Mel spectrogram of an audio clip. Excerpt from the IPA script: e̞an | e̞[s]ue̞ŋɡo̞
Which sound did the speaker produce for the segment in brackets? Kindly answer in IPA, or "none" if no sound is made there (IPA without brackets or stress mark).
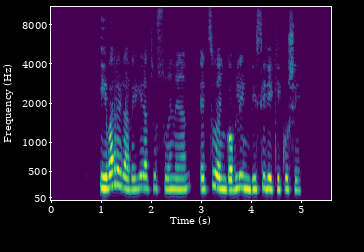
t͡s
